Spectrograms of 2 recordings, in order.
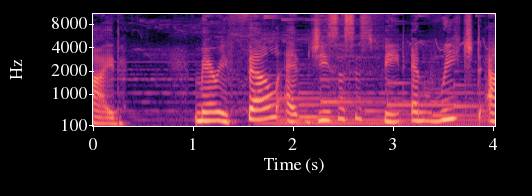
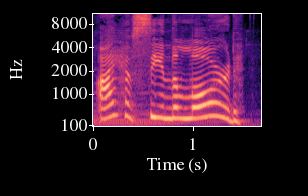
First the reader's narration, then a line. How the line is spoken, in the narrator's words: she shouted to the disciples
